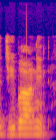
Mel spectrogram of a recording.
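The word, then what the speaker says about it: 집안일: কাজ বাড়ির ভেতর কাজ তবে উচ্চারণটা হবে জিবা আনিল আপনারা জানেন যে ভিউটা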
